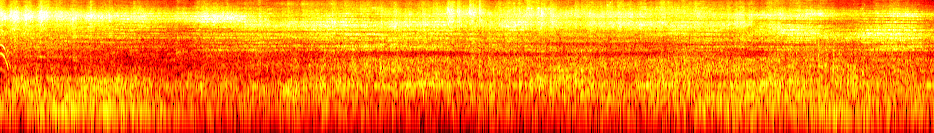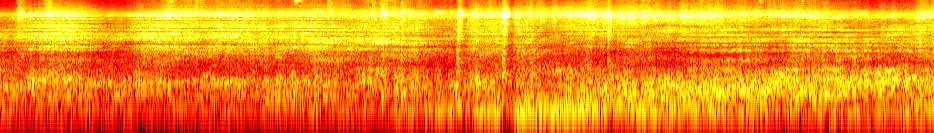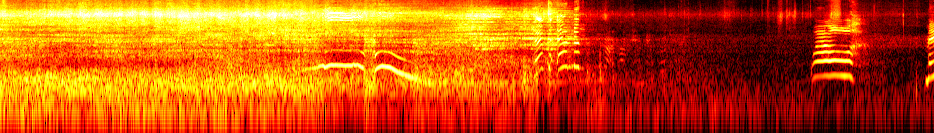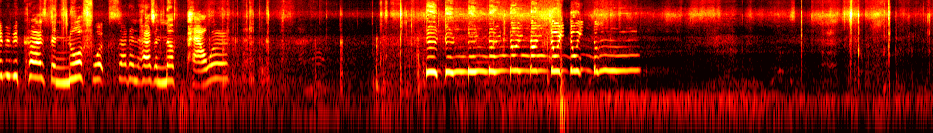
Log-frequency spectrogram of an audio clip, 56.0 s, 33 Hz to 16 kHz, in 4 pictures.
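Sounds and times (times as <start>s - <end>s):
train wheels squealing: 0.0s - 22.2s, 29.7s - 37.0s
freight train cars clacking: 0.0s - 38.6s.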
